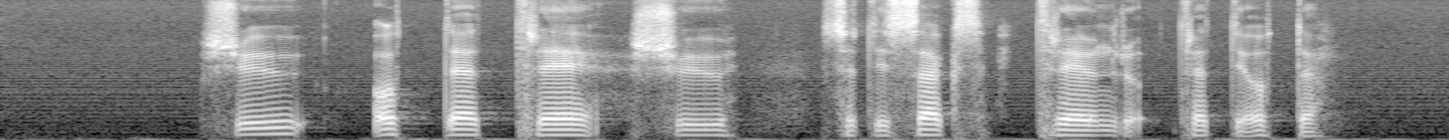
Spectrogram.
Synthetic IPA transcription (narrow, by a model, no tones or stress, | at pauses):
ʃʉː | ɔt̪ət̪ʰɾeːʃʉː | sœt̪ɪsɛks | t̪ʰɾeːhʉnd̪ɾə̰ot̪ʰɾɛt̪ɪɔt̪ə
